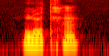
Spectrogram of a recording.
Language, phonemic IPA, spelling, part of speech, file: French, /tʁɛ̃/, train, noun, Fr-train.ogg
- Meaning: 1. train (rail mounted vehicle) 2. pace 3. noise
